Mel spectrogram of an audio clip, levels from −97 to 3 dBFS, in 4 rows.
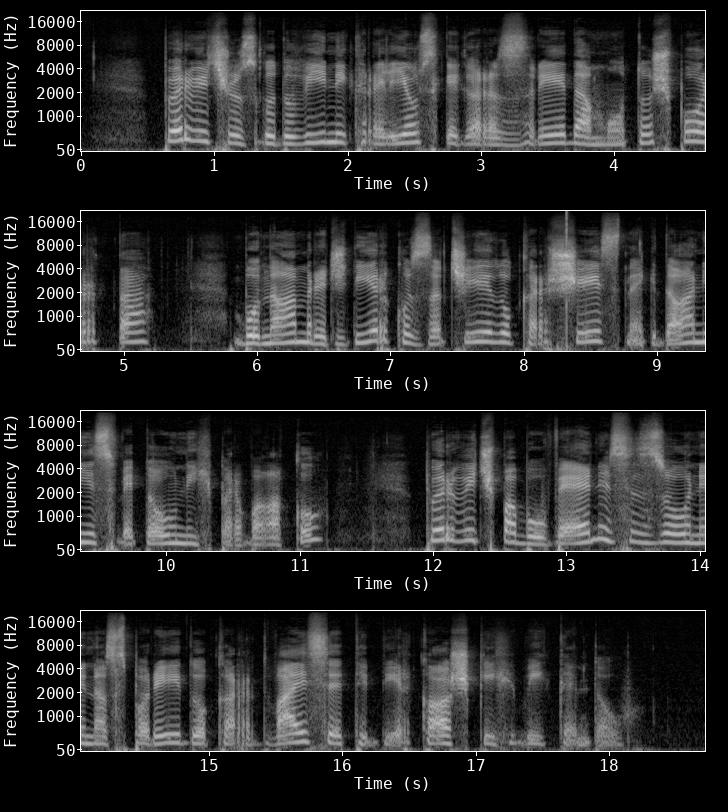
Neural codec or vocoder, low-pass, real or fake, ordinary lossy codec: vocoder, 44.1 kHz, 128 mel bands, Pupu-Vocoder; none; fake; none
